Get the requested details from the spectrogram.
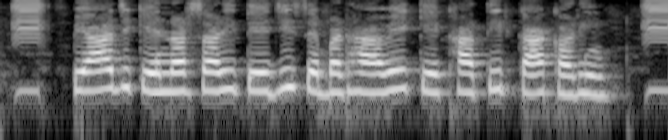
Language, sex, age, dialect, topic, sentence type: Bhojpuri, female, 36-40, Northern, agriculture, question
